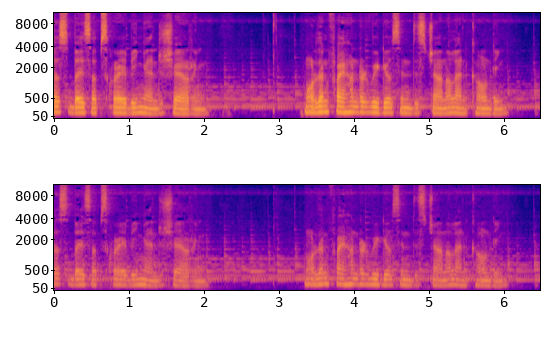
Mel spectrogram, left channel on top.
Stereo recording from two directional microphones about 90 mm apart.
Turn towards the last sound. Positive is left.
turn(degrees=75)  # may be behind; listen again after turning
